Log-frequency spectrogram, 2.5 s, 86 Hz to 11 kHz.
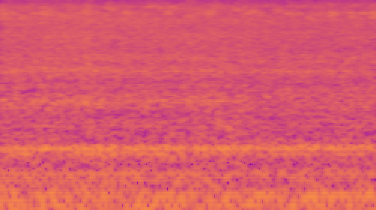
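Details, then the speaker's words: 2003 Audi A6 after sitting about six months, jump-started cold start: smooth, even low idle with steady hum, no knocks, misses or ticks; healthy idle, "running really good." "oh wow she's running really good sorry for the focusing what's going on here man that thing sounds so good that's a great running motor you know"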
